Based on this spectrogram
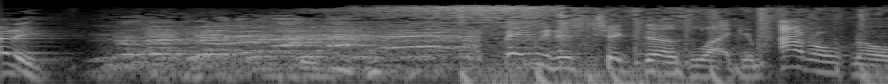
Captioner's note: laughter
